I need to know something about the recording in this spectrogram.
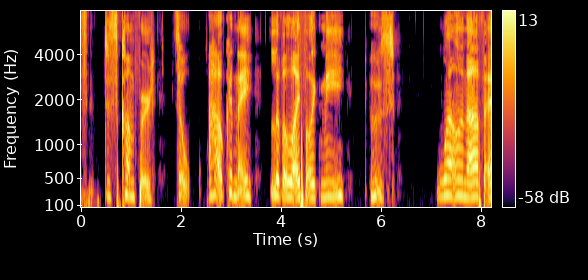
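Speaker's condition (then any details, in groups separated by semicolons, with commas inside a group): Multiple sclerosis; quadriplegic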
